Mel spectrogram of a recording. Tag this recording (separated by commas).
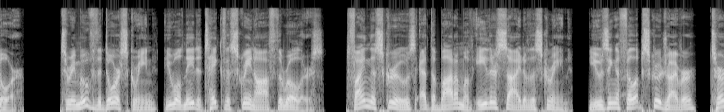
Speech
